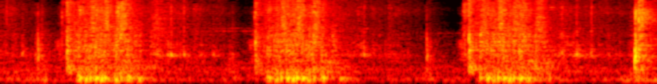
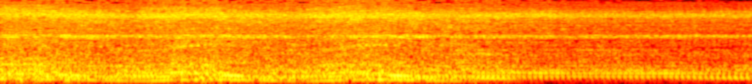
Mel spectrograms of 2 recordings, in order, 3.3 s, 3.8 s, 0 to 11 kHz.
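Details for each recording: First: New brush cutter, choke tried on and off: three pull-cord rips, each a rasping whirr with no firing or catch; cranks but won't start. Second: Brand-new Turbotech SD T35 4S four-stroke brush cutter that would not start; after replacing shorted ignition coil it revs high in a buzzing wail for two seconds, then drops to steady even idle, no misfire.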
